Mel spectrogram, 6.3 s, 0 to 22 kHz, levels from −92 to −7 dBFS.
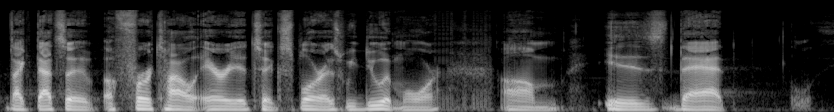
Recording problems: none

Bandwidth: 14.5 kHz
